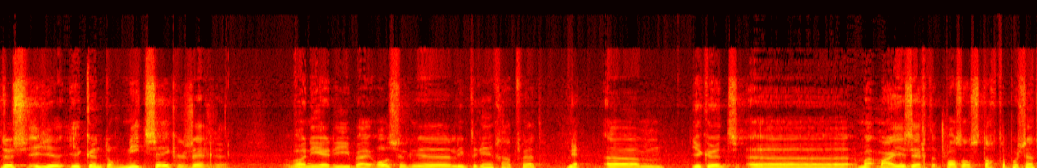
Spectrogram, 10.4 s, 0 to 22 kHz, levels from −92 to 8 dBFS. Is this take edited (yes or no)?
no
